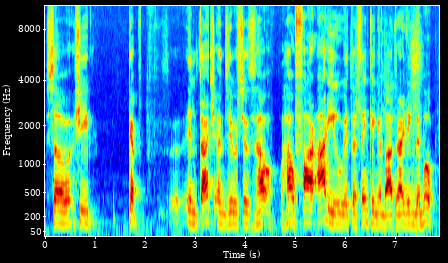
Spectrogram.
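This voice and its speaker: Czech-accented male guest, earnest storyteller, non-native phrasing, average pitch. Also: fairly even intonation, unhurried, a little mellow. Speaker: guest author. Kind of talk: interview storytelling.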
